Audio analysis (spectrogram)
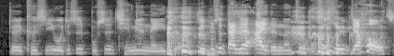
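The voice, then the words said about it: Taiwanese Mandarin accent. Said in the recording (Chinese): “你们之后可以从我的口音里可能可以听得出来 ... 他是台湾人啊”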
